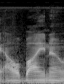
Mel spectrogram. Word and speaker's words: albino: The pronunciation with the long I, albino, is the American pronunciation.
